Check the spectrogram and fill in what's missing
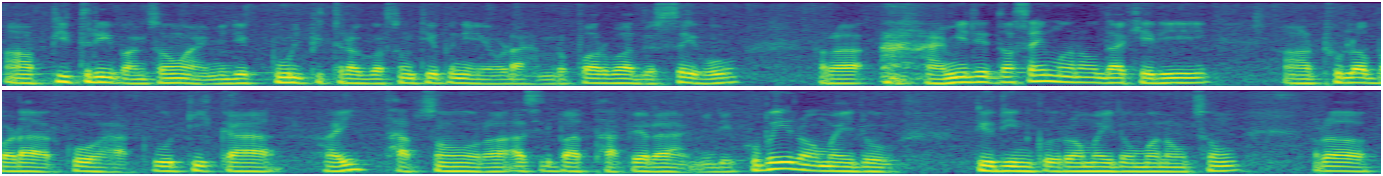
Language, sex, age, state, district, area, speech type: Nepali, male, 45-60, West Bengal, Kalimpong, rural, spontaneous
